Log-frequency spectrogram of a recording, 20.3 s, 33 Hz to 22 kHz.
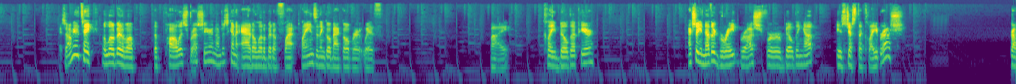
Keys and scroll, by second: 0.4 b, 0.9 p, 8.5-10.2 typing, 12.5 ctrl+z, 12.8 s, 13.3 ctrl+z, 13.7 ctrl+z, 14.7 b, 15.5 c, 15.8 l, 16.6 s, 18.1 ctrl+z, 18.3 space.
